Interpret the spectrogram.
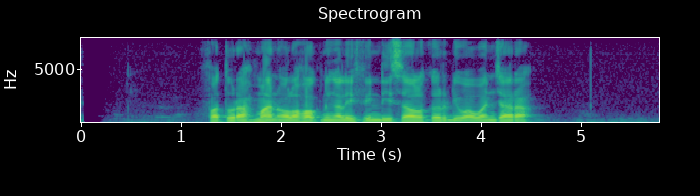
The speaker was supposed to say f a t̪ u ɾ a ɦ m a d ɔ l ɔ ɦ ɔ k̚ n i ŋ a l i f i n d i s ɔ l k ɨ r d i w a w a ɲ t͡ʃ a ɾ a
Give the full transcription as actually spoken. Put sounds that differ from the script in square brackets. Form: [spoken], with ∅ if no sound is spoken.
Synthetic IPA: f a t̪ u ɾ a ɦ m a [n] ɔ l ɔ ɦ ɔ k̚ n i ŋ a l i f i n d i s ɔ l k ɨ r d i w a w a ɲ t͡ʃ a ɾ a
